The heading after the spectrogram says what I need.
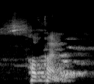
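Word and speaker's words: soften: বালেই কয়টা কি হবে এখানে টির উচ্চারণটা হবে না এটা হবে সোফেন সোফেন সো ফ্যান সোফেন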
